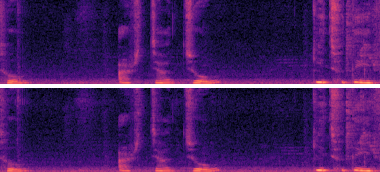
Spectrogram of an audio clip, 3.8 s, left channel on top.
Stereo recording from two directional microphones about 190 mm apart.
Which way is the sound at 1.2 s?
15° left (ahead or behind).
